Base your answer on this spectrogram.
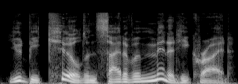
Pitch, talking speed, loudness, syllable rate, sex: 120 Hz, 225 wpm, -17 LUFS, 6.2 syllables/s, male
